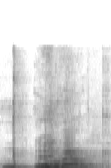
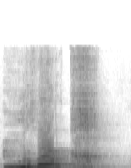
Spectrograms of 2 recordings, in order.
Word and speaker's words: Urwerk: Urwerk. – Urwerk. – You want the Swiss German version? – Yeah. – Urwerk. – Okay. – That's, you know, the Swiss German version, Urwerk.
